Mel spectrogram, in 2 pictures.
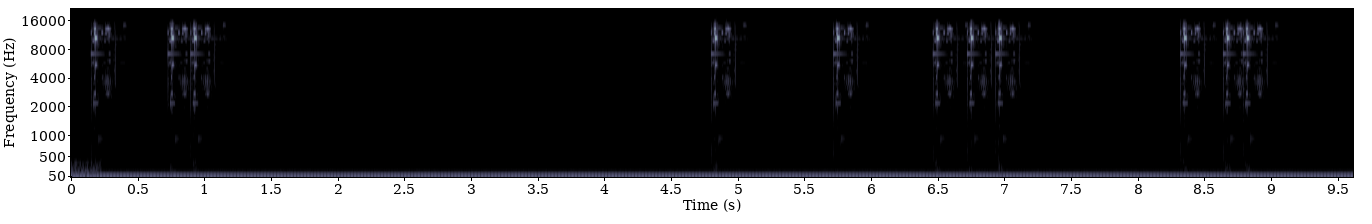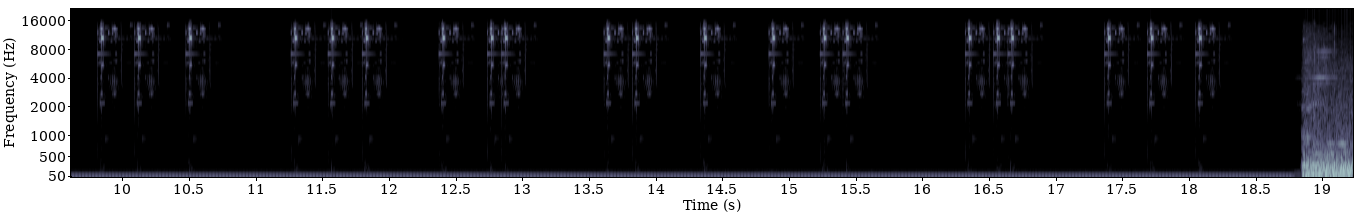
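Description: Short, soft menu clicks tick over and over.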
